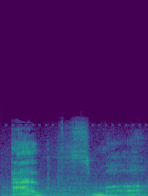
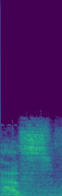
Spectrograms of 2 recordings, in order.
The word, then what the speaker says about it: asthma: Well, you know, your name does sound very much like the word asthma. Uh, it's only slightly different. And the truth is that many people pronounce the word asma wrong because there's the asma. Asma, right? So you have the asma in asthma, but when it happens quickly, 99% of people when they say it quickly, you can't really hear it.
